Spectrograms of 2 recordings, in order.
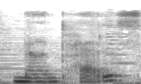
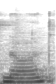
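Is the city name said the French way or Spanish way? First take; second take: Spanish; French. First: The name is said the Spanish way. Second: The name is said the French way. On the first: The speaker calls it wrong. "not Nantes. Clearly my Spanish is not going to help me" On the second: The speaker calls it right. "I just learned that it's Nantes"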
